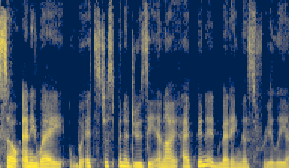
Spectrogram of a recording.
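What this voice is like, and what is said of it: Slightly off, unwell-sounding voice. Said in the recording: “my voice is a little bit off, and I might be coughing a little bit”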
